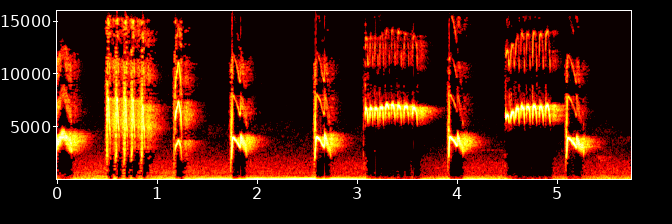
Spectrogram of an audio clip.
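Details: Masteran song of a 'gacor' songbird: a short buzzy burst, then spaced sharp downslurred chips and two drawn-out piercing high whistles, with a low hum in the background.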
